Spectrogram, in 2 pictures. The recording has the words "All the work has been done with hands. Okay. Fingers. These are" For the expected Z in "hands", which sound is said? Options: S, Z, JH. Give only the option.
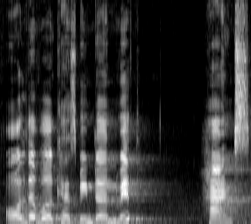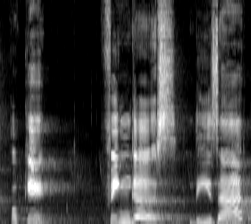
S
